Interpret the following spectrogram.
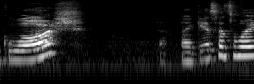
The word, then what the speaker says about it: gouache: to play around with these today they're called gouache I guess that's the way you pronounce it it's the way I've always pronounced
